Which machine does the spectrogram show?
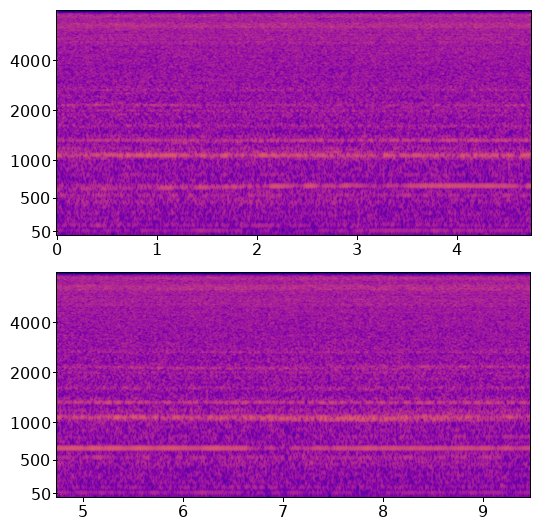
fan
